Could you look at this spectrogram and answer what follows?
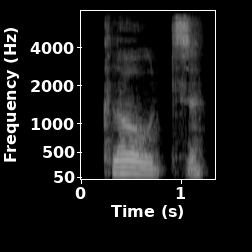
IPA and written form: kləʊðz (clothes)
